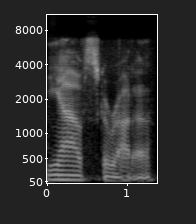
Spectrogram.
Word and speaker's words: Meowscarada: How do you pronounce it? Meow Scarata. It's a Pokemon. Meowscarada.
